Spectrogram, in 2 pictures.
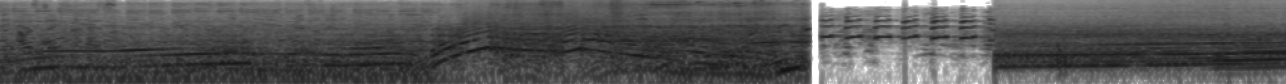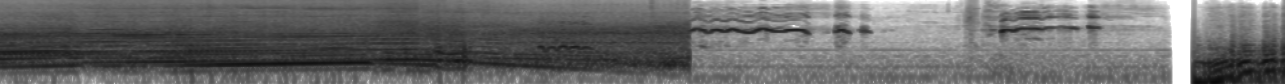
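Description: Car engines revving and accelerating hard. First a drag-strip launch with the engine pitch gliding up and down. After a short break, a car accelerates from inside the cabin, its engine pitch climbing steadily and then dropping once at a gear change. A brief voice comes near the end.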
